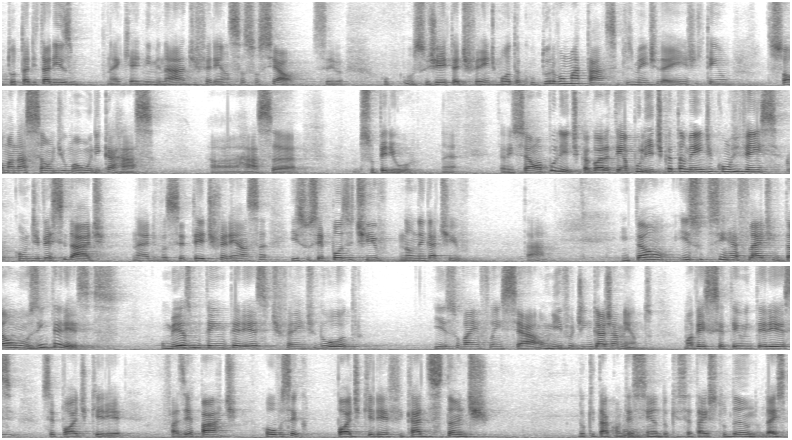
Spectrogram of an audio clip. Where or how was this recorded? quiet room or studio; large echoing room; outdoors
large echoing room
